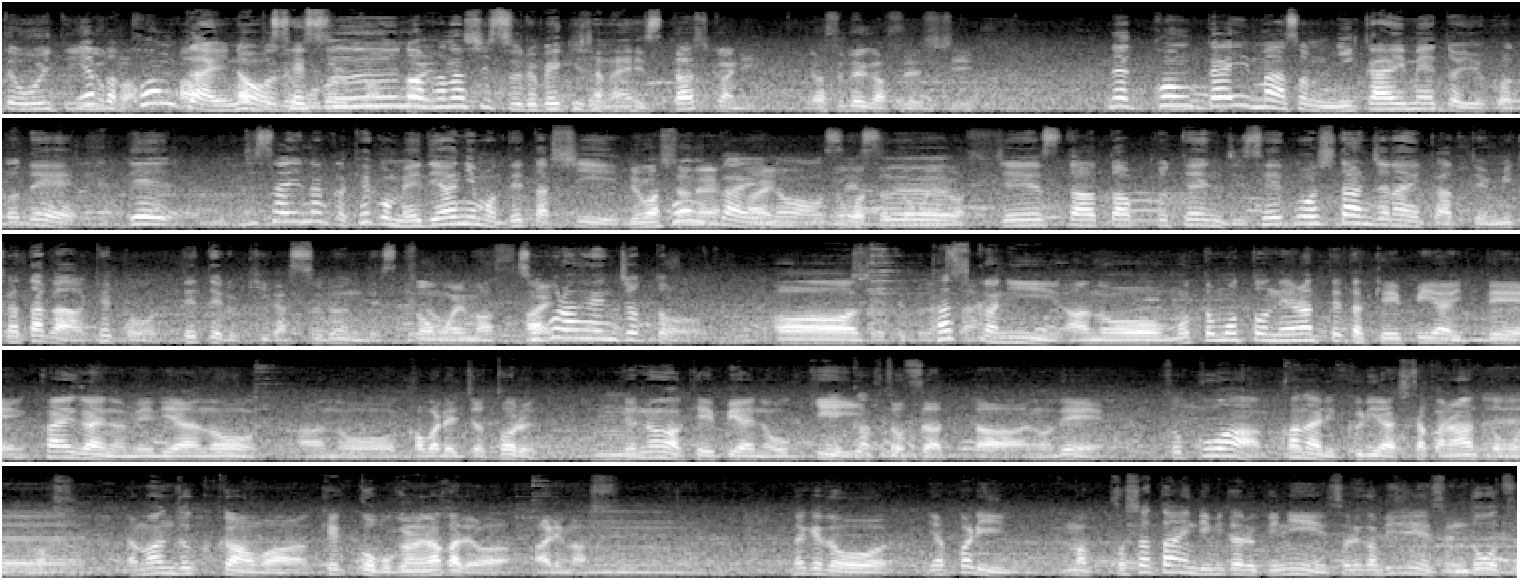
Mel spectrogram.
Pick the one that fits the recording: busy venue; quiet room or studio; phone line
busy venue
